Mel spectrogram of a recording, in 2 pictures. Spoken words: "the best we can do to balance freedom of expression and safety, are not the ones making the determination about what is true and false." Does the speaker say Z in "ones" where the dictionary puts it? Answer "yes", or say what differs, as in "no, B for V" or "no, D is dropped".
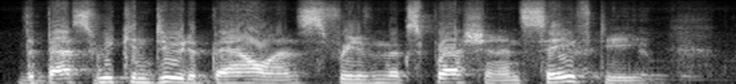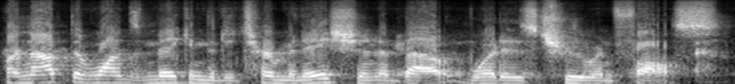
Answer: yes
